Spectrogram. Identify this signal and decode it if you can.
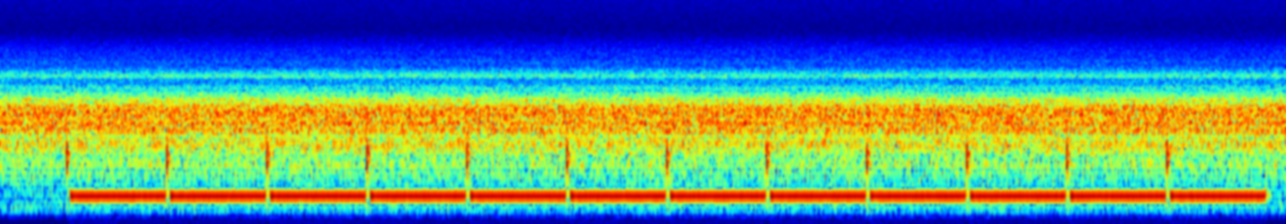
Radio time signal (WWVH, Hawaii), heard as ticks, one a second, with radio static.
